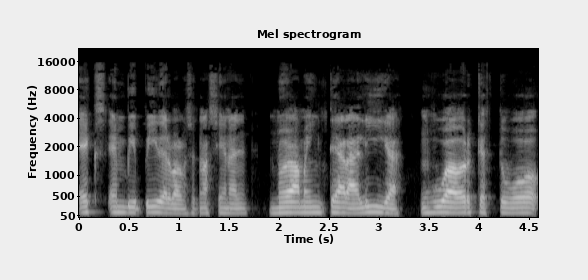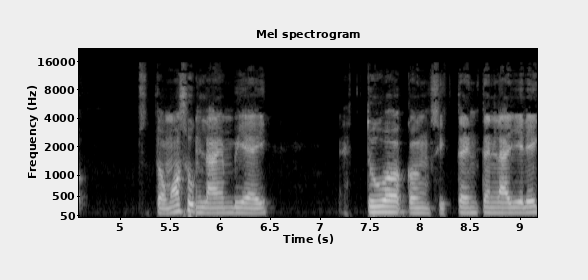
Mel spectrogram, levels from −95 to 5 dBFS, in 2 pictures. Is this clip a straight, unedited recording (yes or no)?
no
